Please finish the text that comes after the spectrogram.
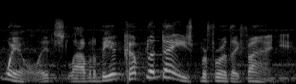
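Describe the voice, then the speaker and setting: A man's voice: on the high side, huge pitch swings, fairly quick, a bit bright, a little hiss or hum. An actor playing an easygoing small-town man who talks in a folksy rural dialect and stammers, in an old-time radio drama.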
